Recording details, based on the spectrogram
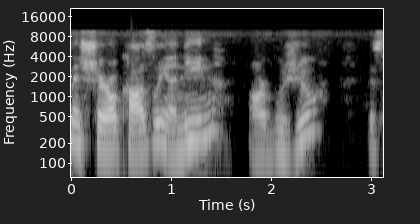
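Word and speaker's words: Boozhoo: Nin or Buju is how you say hello in my language.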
